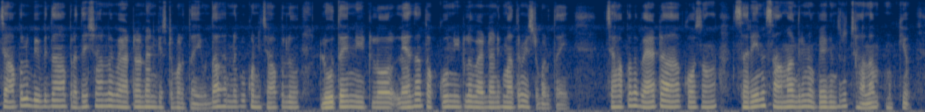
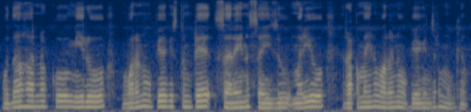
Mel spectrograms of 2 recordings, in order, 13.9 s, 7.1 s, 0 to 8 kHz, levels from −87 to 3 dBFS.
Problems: constant background noise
